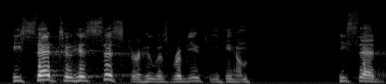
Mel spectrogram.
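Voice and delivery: usual speaking voice

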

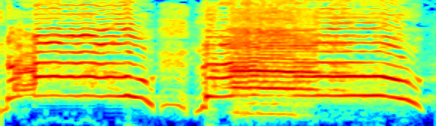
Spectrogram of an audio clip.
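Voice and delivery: high, loud mock child's scream; imitating a screaming child. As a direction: shriek it like a kid being carried off. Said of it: "he was screaming".

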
